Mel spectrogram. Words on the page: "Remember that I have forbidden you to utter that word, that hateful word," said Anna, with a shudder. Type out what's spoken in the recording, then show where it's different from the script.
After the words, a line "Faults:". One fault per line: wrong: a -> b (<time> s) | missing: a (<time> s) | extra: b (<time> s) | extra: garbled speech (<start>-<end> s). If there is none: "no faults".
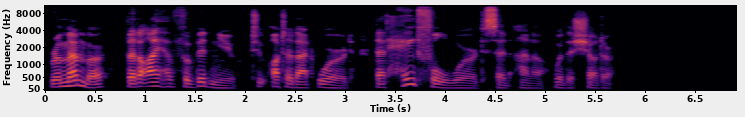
"Remember that I have forbidden you to utter that word, that hateful word," said Anna, with a shudder.
Faults:
no faults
